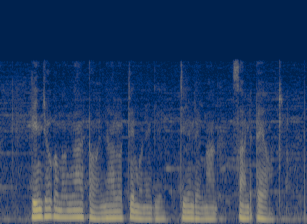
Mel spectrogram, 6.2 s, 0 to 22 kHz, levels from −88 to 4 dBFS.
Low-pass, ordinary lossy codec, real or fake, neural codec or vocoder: 7.2 kHz; none; fake; codec, 16 kHz, 2 kbps, FunCodec, trained on Chinese and English, 25 frames a second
